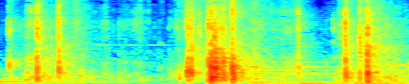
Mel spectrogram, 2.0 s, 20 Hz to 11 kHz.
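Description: Crinkling and rustling of packaging as an Amazon parcel containing a 27-inch monitor is cut open with scissors, with a few sharp bursts of plastic crackle and snipping, loudest in the middle, no talking.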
